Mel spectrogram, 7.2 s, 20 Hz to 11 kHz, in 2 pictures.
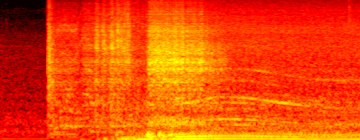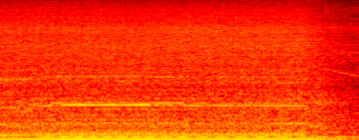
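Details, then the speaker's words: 1998 Porsche Boxster base, failing starter motor: engine catches, then a harsh ripping, tearing grind for about half a second over rising revs before idle; starter drive staying engaged after start. "the one of the two symptoms was that god-awful sound that you heard right after the engine started. >> The ripping and the tearing."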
